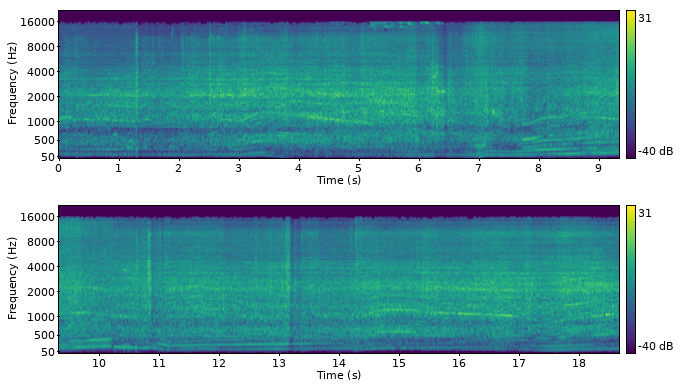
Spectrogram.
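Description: Trabant rally car's engine revving hard. The pitch climbs and drops repeatedly as it comes up through the gears, slows for a tight bend about ten seconds in, then pulls away again under full throttle.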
